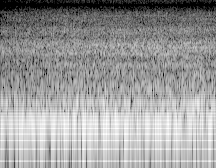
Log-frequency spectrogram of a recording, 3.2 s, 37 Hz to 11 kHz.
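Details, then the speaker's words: 1978 Dodge D150 pickup idling: smooth, even idle with a steady low hum, no ticking, knocking or hunting; truck runs good and engine sounds good. "Truck runs good, the clutch shifts perfect, engine sounds good, it's clean, not much body problems on this car."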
